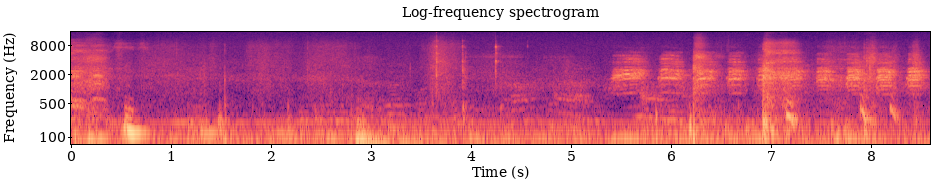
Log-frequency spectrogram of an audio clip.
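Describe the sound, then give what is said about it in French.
A duck quacks in a series of harsh, nasal calls that grow busier toward the end, loud over a low rumbling background. “C'est quand même pas Radio Canard.”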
